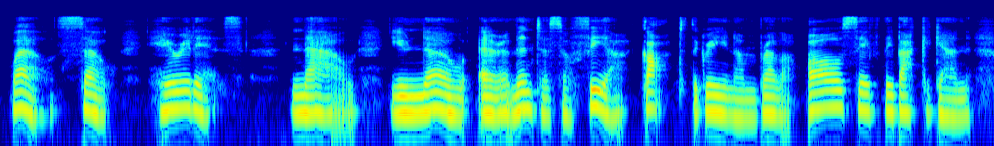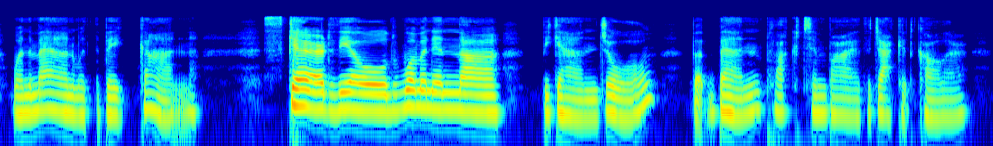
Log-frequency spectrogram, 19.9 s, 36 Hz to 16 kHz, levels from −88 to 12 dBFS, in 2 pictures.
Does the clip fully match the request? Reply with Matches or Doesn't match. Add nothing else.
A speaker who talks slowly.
Matches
